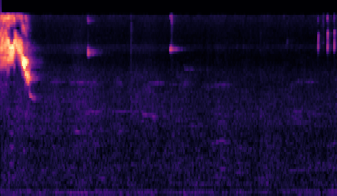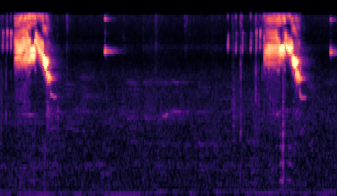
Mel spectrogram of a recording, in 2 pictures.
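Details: Blue-black grassquit song: three short, high, buzzy bursts sliding downward, each under half a second, spaced roughly every three and a half seconds over a quiet background.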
